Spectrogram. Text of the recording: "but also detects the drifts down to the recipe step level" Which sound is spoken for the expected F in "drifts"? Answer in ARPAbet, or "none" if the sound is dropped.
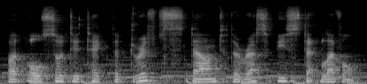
F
